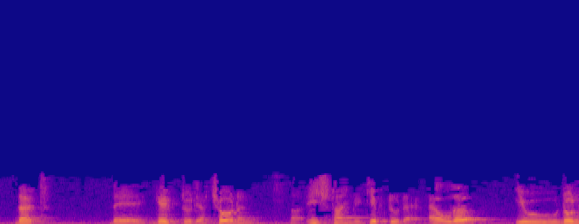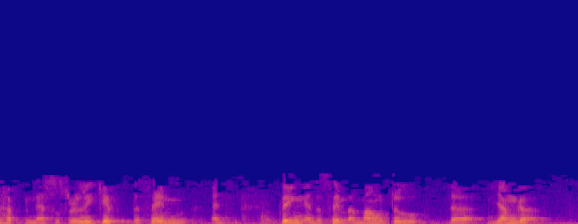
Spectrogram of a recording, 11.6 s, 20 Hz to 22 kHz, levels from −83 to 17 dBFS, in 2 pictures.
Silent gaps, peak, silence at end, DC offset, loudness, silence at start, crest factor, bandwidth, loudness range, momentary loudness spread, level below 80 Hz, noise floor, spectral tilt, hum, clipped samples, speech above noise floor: none; -4 dBFS; 0 s; under 0.1%; -23 LUFS; 0 s; 18 dB; 5.2 kHz; 3 LU; 14 LU; -50 dBFS; -43 dBFS; -10 dB/octave; none; under 0.1%; 21 dB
